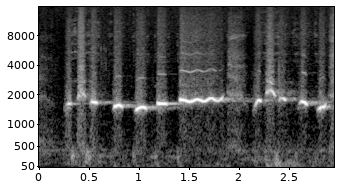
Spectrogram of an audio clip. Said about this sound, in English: because you have a song in your heart, you know, better than even the whistle of the, uh, the dwarfs.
